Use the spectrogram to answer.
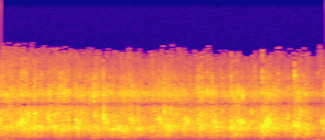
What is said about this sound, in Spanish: Porque el único que lo puede hacer es Cristo Jesús. Un aplauso para Él.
